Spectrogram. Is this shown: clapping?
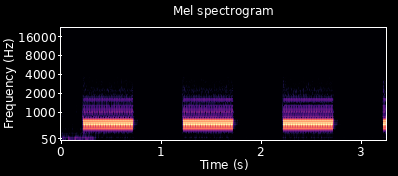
no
